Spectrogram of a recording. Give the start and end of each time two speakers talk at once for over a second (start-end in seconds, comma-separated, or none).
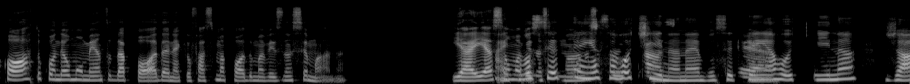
5.0-6.8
